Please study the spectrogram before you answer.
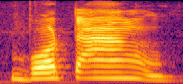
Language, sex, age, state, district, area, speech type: Nepali, female, 60+, West Bengal, Kalimpong, rural, spontaneous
